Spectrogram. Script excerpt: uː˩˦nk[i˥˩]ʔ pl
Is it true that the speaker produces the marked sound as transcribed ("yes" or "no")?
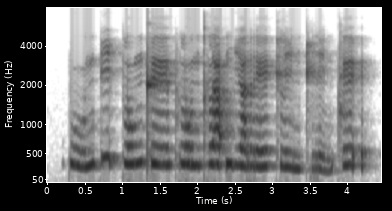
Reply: yes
